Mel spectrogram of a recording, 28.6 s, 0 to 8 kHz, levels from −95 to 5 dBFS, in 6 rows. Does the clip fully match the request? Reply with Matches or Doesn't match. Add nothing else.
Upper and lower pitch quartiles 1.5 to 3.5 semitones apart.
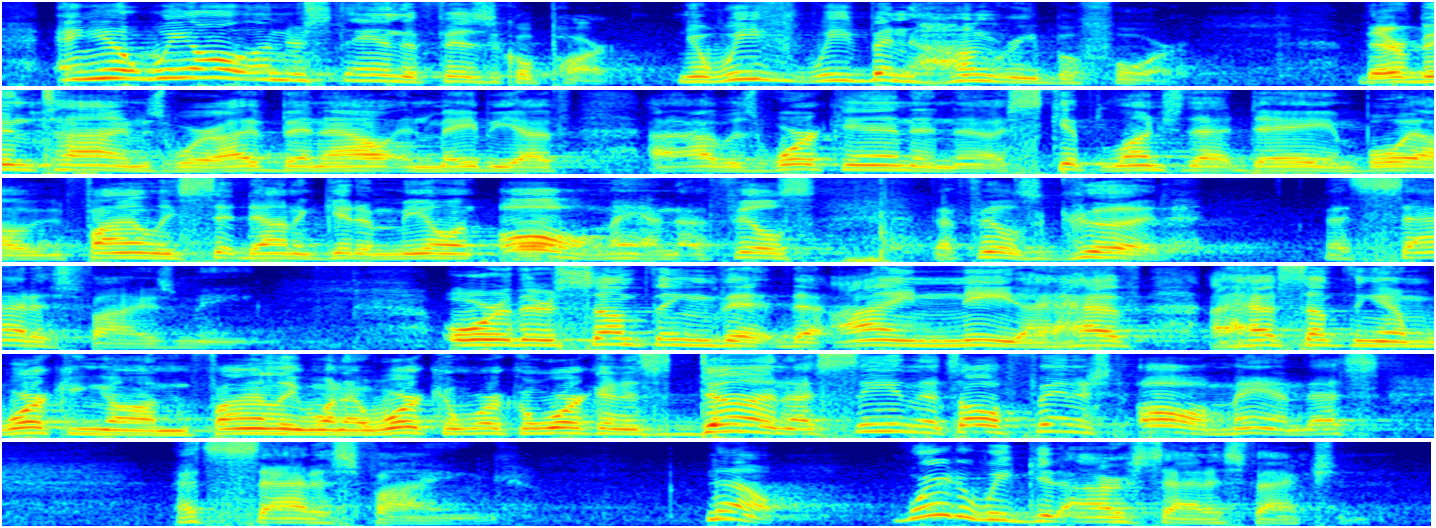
Doesn't match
